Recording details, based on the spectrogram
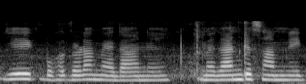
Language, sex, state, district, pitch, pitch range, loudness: Hindi, female, Haryana, Jhajjar, 210 Hz, 210-230 Hz, -17 LUFS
